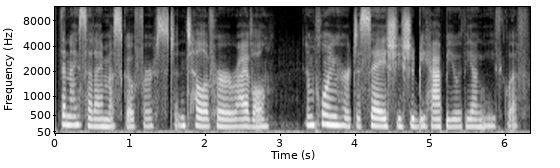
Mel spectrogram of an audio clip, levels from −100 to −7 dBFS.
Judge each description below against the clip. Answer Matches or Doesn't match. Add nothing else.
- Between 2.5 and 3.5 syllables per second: Doesn't match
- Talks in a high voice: Matches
